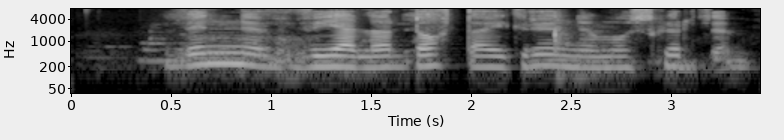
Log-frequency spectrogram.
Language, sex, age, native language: Icelandic, female, 12, Icelandic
